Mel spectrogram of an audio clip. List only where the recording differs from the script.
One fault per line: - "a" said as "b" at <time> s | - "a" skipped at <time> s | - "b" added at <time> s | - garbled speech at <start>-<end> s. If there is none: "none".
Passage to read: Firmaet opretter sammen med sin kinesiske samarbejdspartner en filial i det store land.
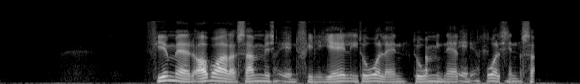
- "sin kinesiske samarbejdspartner" skipped at 2.7 s
- "det" skipped at 3.6 s
- garbled speech at 4.1-5.3 s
